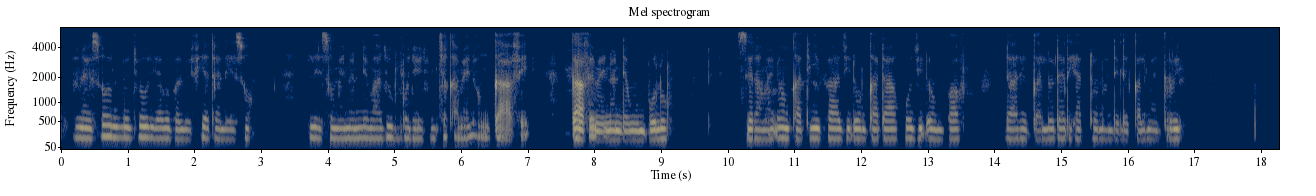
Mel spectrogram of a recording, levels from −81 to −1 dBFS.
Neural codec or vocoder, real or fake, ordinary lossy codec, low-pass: vocoder, 44.1 kHz, 128 mel bands every 256 samples, BigVGAN v2; fake; AAC, 48 kbps; 5.4 kHz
